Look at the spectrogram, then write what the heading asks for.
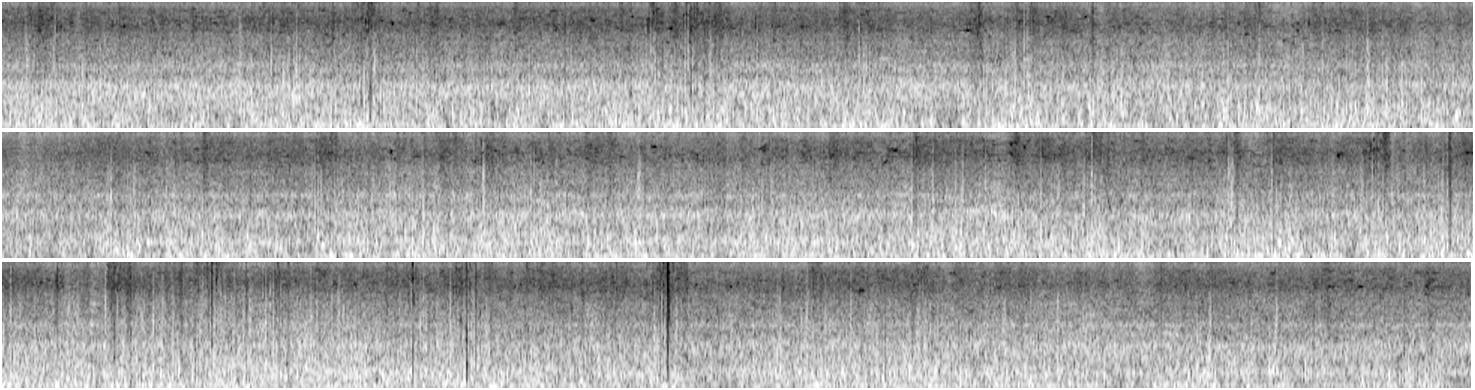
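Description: Train running at speed, heard from a carriage: a steady rumble of wheels on rails with faint clicks.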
